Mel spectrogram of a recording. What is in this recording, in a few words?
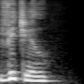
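"vigil", British English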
